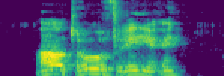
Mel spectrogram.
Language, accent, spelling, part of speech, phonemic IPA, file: French, Canada, entrouvrirez, verb, /ɑ̃.tʁu.vʁi.ʁe/, LL-Q150 (fra)-entrouvrirez.wav
- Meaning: second-person plural simple future of entrouvrir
